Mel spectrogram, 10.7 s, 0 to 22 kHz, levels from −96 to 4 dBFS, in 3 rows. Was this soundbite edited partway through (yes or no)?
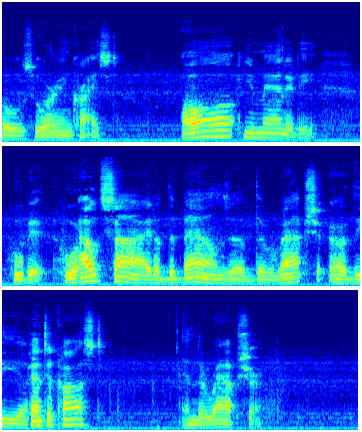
yes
